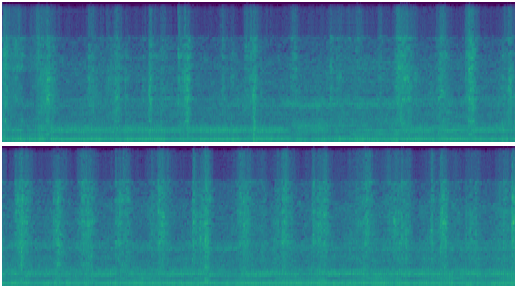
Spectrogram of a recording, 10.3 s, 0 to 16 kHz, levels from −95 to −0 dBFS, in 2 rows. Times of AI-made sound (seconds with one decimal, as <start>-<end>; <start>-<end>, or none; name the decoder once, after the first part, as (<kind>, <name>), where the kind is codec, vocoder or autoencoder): 0.4-2.8 (vocoder, BigVGAN v2); 3.9-6.5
